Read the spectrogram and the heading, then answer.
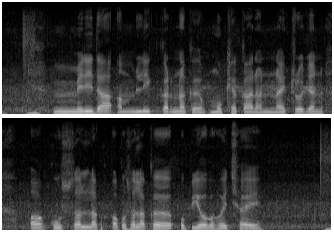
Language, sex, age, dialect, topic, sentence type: Maithili, male, 18-24, Eastern / Thethi, agriculture, statement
